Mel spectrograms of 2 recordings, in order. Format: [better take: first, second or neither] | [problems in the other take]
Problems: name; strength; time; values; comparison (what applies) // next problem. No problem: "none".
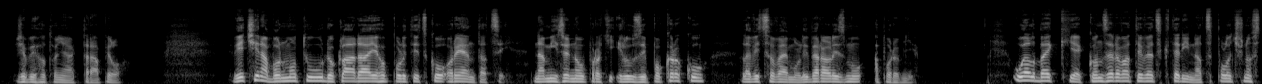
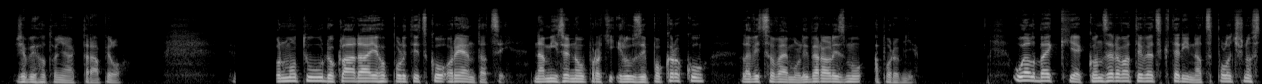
first | audio cutting out; at 2.5 s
